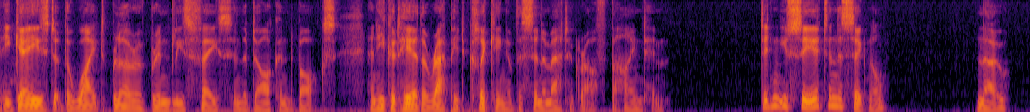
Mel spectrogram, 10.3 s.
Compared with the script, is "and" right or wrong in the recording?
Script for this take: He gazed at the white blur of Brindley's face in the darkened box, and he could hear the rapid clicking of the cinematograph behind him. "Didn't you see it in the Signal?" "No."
right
